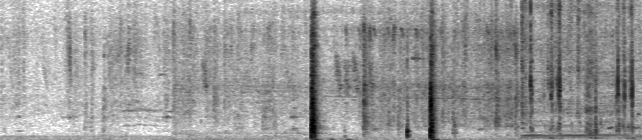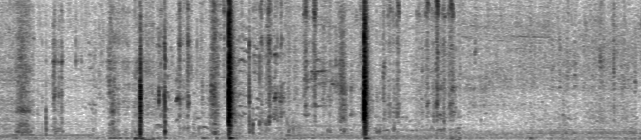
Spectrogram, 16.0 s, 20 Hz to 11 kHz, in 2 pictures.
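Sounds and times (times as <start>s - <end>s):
sharp knocks on timber: 3.9s - 5.8s.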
